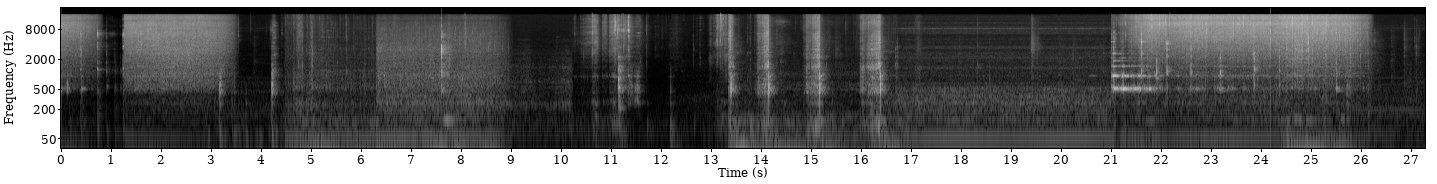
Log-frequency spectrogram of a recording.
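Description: Sliced mushrooms and onion sizzling in a frying pan as a wooden spoon stirs them. Midway comes a series of sharp knife strikes chopping an onion on a wooden board. A loud hiss returns near the end.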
